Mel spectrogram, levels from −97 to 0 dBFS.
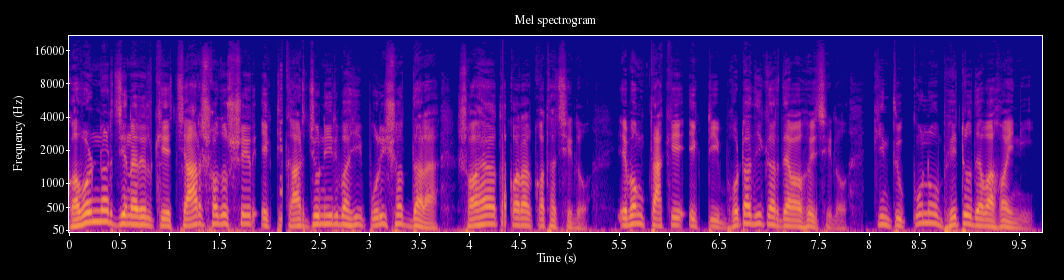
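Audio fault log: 2.10–2.17 s, 4.33–4.39 s and 7.90–7.97 s, damaged data in a compressed stream: three short glitches, each around 60–65 ms, cutting into the speech. In each spot a bit of the compressed stream arrived corrupted, so the decoder misread those frames, lost its footing, and had to hunt for the next valid frame header before it could resume. That garbage decode is the glitch you hear.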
